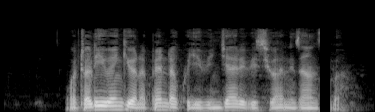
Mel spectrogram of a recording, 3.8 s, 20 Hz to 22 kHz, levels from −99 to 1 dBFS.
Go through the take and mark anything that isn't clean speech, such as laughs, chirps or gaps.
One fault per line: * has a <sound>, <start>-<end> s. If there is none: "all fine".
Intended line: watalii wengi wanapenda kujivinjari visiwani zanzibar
* has a dropout, 3.2-3.3 s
